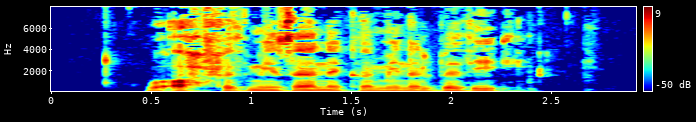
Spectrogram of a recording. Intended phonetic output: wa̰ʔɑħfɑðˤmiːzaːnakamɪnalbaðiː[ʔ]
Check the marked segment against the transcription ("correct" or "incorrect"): correct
